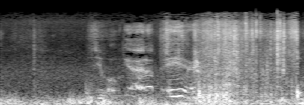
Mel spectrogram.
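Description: Boots thud and scrape on a metal bin floor.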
